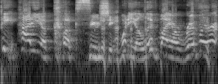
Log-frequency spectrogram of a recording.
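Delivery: voice dripping with disdain. Retelling a podcast joke about cooking sushi: imitating Jerry's disdain. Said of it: "the most disdain in his voice".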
